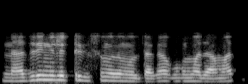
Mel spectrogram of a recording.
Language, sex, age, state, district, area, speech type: Marathi, male, 18-30, Maharashtra, Nanded, urban, conversation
